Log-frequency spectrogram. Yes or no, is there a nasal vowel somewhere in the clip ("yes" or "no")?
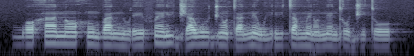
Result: yes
